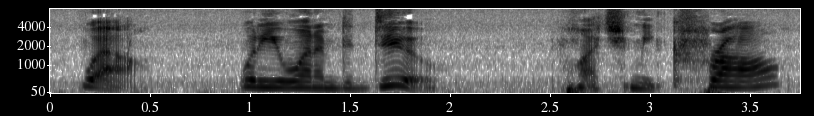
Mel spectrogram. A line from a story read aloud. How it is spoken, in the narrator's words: Douglas asked bitterly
